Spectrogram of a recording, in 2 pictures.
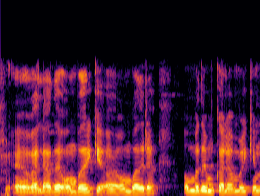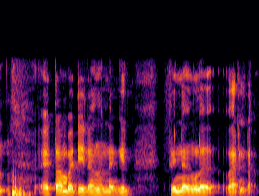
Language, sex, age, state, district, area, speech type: Malayalam, male, 60+, Kerala, Palakkad, rural, spontaneous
